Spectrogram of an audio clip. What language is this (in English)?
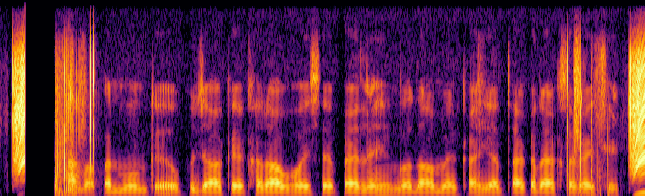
Maithili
